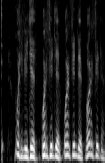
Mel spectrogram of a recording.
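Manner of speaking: mock frantic, fast, freaked-out, looping, panicked. Retelling what someone said while walking into a room: imitating someone freaking out. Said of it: "Steve's freaking out".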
